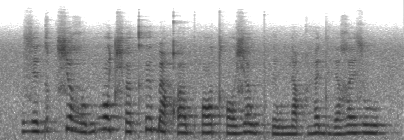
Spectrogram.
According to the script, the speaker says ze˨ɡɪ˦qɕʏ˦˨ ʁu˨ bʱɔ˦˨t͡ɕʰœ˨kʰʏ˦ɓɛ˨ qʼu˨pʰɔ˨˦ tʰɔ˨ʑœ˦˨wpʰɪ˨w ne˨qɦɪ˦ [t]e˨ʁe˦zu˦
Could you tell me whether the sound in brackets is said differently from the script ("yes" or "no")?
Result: yes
